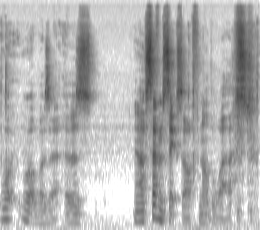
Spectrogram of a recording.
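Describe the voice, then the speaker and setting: A man's voice: fairly low pitch, big pitch swings, a little fast, a bit bright, slight background noise. A man giving casual, rambling live commentary as he plays poker, emphatically repeating points and rhetorical questions. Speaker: poker player and coach commentating his own play.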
